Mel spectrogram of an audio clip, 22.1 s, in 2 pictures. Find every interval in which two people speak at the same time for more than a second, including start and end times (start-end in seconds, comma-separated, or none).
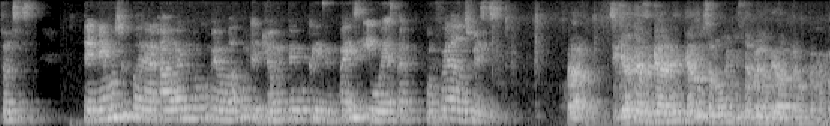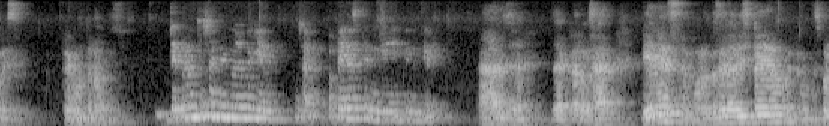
none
